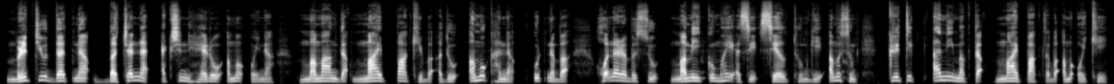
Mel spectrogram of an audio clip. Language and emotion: Manipuri, neutral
